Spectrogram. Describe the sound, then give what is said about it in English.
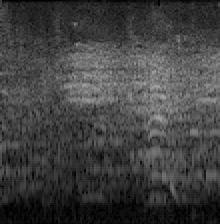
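A basketball is dribbled on a court during a game, its low bounces steady and muffled beneath a commentator's continuous talk. “Neely's just dribbling down up near the half-court stripe.”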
